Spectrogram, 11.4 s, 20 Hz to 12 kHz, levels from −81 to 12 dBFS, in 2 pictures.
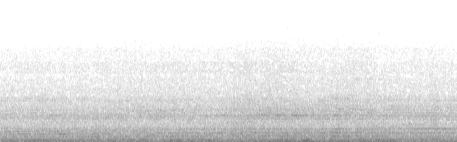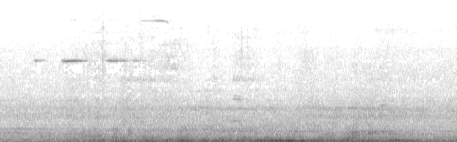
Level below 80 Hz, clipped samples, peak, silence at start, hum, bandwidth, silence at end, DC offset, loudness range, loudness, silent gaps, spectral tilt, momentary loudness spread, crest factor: -40 dBFS; under 0.1%; -12 dBFS; 0 s; none; 11 kHz; 0 s; under 0.1%; 10 LU; -33 LUFS; none; -7 dB/octave; 12 LU; 18 dB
